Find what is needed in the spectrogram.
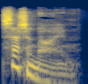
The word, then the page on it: saturnine: British English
